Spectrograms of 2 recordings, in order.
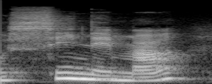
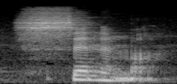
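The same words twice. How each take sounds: First: Cinéma with all three syllables equal in length and force; French even syllables. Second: Cinema with a heavy stress on the first syllable and the others reduced; English pronunciation. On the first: Teacher models the French word for learners, even syllables. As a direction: give each syllable of cinéma the same weight, no stress on the first. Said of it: "il faut préserver l'égalité syllabique". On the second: Teacher contrasts the English word with French, English stress. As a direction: say cinema the English way, CIN-ema. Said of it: "En anglais, c'est différent".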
